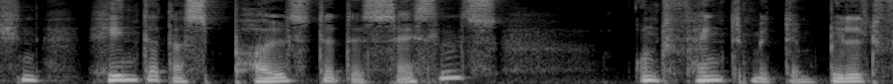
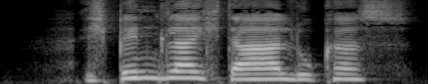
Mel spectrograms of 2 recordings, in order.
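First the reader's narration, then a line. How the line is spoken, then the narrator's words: Mother calling from another room. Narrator (German): ruft Mama aus dem Badezimmer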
